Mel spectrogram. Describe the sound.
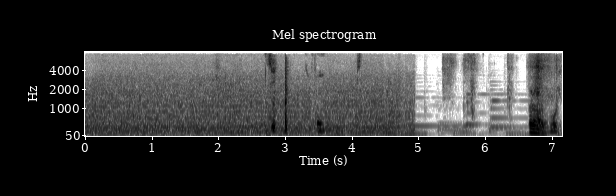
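Steady roaring rumble and hiss from inside a moving bus, thin and compressed as if through a call microphone, with a few knocks, then it drops away and a brief voice follows.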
